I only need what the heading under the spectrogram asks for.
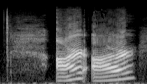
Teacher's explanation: double r in Spanish is um the rolling R sound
